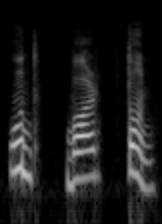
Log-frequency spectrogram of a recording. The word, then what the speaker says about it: উদ্বর্তন: এখানে এটার উচ্চারণটাতে কিন্তু আমরা বয়ের উচ্চারণটা পাচ্ছি, আমরা বলি না উদ্বর্তন, উদ্দায়ী পদার্থ, উদ্দায়ীতে কিন্তু আবার ব নাই, কিন্তু এখানে কিন্তু বয়ের উচ্চারণ আছে, উদ্বর্তন।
